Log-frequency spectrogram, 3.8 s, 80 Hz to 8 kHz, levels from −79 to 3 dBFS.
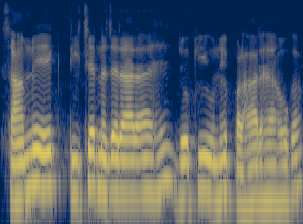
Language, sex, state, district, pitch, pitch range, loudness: Hindi, male, Bihar, Patna, 155 Hz, 140-165 Hz, -17 LUFS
